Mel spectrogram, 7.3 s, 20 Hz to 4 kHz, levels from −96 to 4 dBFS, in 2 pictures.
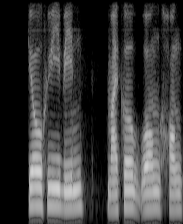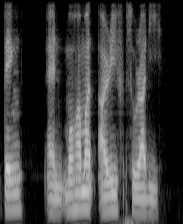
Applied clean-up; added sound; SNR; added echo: neural mask model DeepFilterNet 3.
